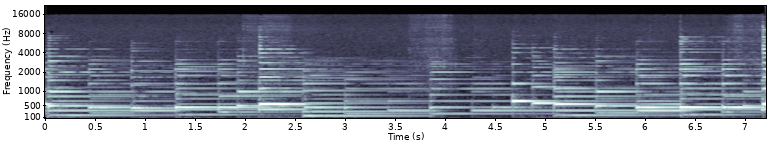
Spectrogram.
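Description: Gentle background piano music: a slow melody of single notes over held lower notes.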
